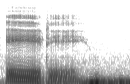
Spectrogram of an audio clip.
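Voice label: "eighty", American English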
